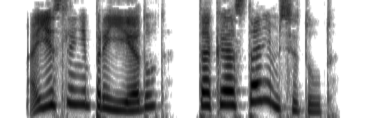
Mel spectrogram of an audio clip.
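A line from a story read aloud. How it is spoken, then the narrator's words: Snide. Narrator (Russian): ехидно уточнила Наталья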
